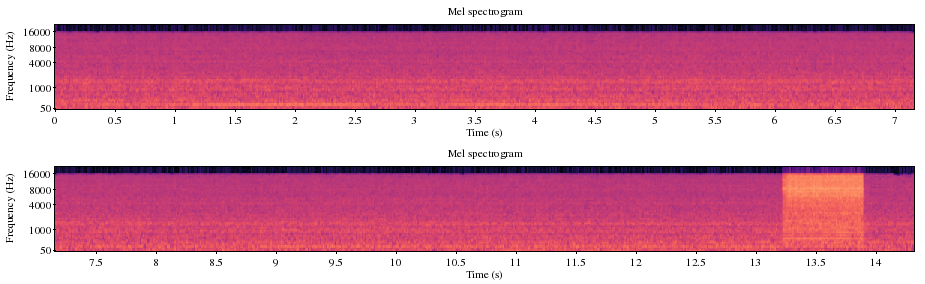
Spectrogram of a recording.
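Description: An aircraft engine drones steadily inside a cabin.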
